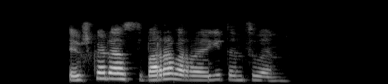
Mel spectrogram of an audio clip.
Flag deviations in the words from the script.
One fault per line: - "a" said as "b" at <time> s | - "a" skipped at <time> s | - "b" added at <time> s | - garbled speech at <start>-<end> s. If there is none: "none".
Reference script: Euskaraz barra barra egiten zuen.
none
